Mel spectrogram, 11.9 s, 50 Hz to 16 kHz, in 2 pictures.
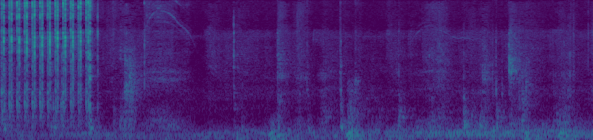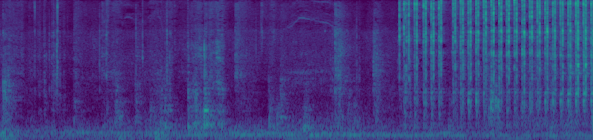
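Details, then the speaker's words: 1998 Lexus ES300 fuse/relay box: fast, regular relay clicking, about three per second, with pauses. Swapping the relay didn't stop it; ground and wiring checked fine, no chewed wires. Cause unconfirmed. "So you can hear it clicking from here and here. So first I thought it was the relay was bad, so I took it out."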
